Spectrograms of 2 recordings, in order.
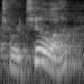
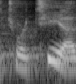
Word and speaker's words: tortilla: y ll a and some people might call that torte illa but in Spanish it's actually tortilla those two L's are are with spoken as a why so today I'm going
